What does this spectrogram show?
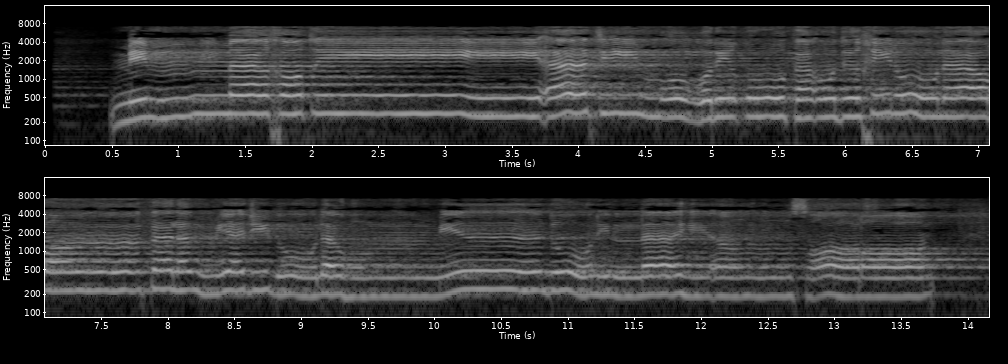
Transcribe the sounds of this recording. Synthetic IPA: mɪmːaːxɑt̪ˤiː | ʔaːt̪ɪhɪmʔʊɣɾɪquːfaʔʊd̪xɪluːnaːɾˤɑnfalamjad͡ʒɪd̪uːlaɦʊmːɪnd̪uːnɪlːaːhɪʔɑnsˤɑːɾˤɑː

